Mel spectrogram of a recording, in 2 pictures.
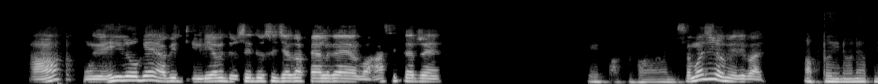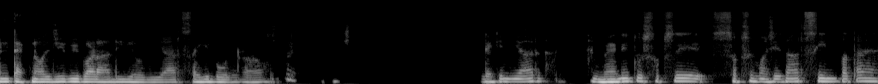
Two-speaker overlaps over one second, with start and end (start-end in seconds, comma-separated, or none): none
